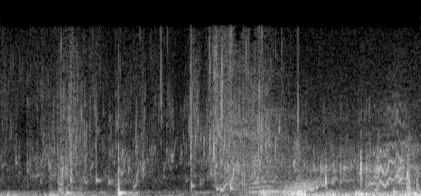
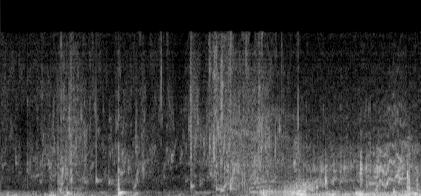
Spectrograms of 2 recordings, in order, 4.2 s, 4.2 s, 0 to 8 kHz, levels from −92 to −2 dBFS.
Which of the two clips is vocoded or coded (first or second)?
second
